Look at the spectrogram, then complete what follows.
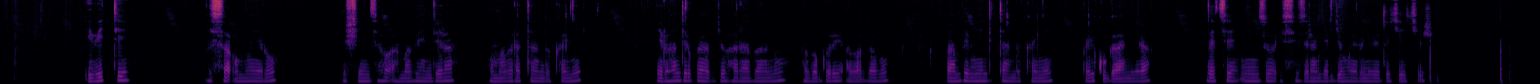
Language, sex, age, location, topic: Kinyarwanda, male, 18-24, Kigali, government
